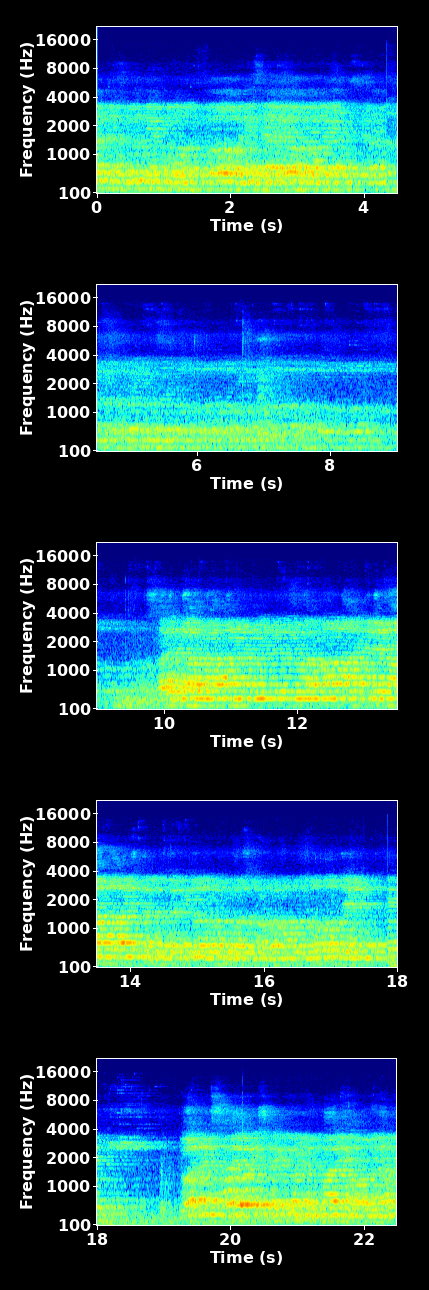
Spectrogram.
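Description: A choir of men chants slowly in a large echoing hall.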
